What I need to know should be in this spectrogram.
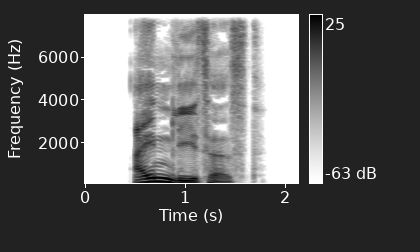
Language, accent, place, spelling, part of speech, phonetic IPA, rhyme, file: German, Germany, Berlin, einließest, verb, [ˈaɪ̯nˌliːsəst], -aɪ̯nliːsəst, De-einließest.ogg
- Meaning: second-person singular dependent subjunctive II of einlassen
